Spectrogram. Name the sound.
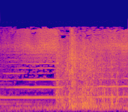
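thunder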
